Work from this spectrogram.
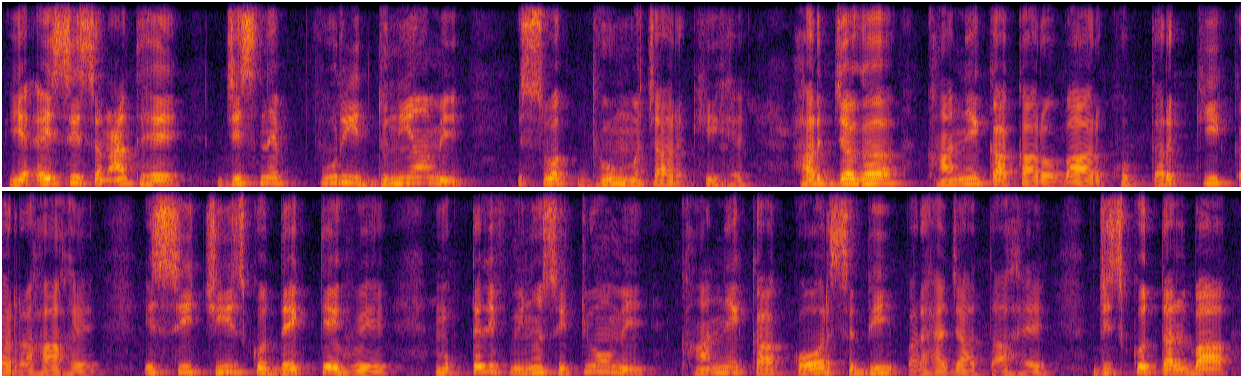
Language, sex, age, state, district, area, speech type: Urdu, male, 18-30, Bihar, Purnia, rural, spontaneous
